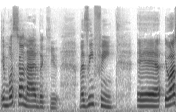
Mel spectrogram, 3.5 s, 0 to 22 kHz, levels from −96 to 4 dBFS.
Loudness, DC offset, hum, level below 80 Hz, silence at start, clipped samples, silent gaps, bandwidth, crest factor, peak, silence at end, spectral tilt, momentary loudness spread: -21 LUFS; under 0.1%; none; -54 dBFS; 0 s; under 0.1%; none; 17.5 kHz; 18 dB; -2 dBFS; 0 s; -3.5 dB/octave; 18 LU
